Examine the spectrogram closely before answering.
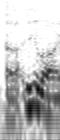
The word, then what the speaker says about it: Eli: Okay, Eli is spelled E-L-I, like Eli Whitney.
